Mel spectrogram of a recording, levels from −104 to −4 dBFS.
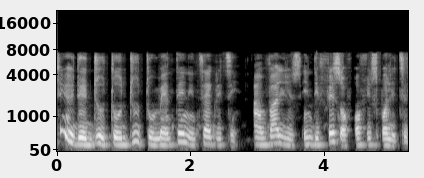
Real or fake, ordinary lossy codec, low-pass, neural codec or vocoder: real; AAC, 48 kbps; 7.2 kHz; none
